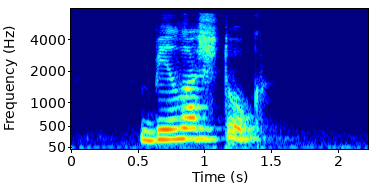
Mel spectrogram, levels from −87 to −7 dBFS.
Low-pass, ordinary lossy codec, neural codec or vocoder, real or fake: 7.2 kHz; MP3, 64 kbps; codec, 16 kHz, 2 kbps, X-Codec, WavLM features, trained on Multilingual LibriSpeech; fake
